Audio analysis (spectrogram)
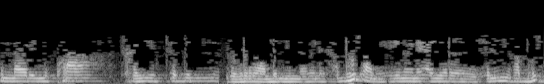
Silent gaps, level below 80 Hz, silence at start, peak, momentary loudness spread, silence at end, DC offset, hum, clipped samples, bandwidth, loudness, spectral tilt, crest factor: none; -48 dBFS; 0 s; -2 dBFS; 6 LU; 0 s; 0.5%; none; under 0.1%; 4 kHz; -17 LUFS; -13.5 dB/octave; 14 dB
